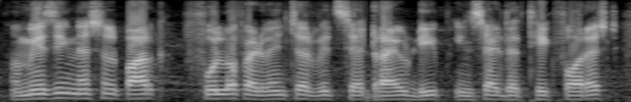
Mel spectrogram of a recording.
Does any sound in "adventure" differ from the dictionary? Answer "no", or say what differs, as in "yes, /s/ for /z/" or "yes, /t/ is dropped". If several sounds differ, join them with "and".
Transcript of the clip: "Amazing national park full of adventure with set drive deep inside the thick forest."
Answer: no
